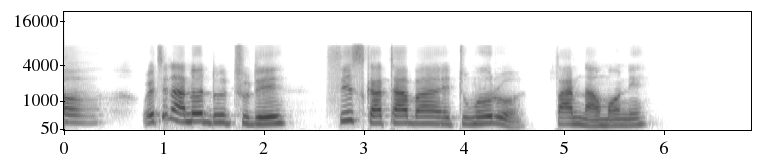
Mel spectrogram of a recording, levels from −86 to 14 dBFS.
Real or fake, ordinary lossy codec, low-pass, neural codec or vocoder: fake; none; none; codec, 16 kHz, about 1 kbps, DyCAST, with the encoder's durations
